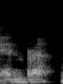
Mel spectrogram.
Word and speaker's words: Edinburgh: It's spelled like Edinburgh, like G-H at the end, but they say Edinburgh over there.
